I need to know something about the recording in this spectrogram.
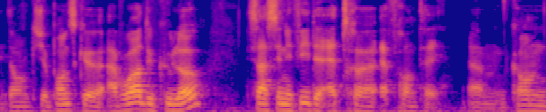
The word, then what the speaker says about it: culot: Euh, Elle a quand même du colo. Du colo. La prononciation me fait beaucoup de problèmes. Toujours. Elle a quand même du culot.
